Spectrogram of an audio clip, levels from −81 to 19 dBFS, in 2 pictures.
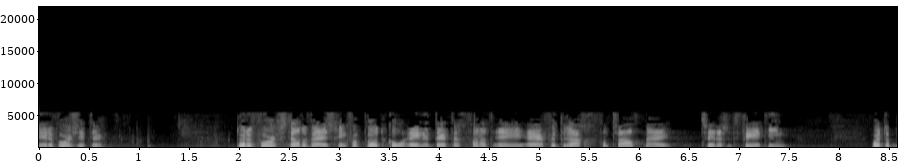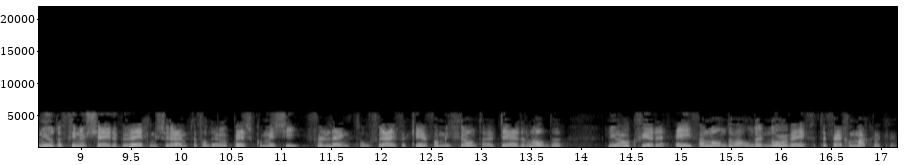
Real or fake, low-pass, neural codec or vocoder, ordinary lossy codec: real; 5.4 kHz; none; none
